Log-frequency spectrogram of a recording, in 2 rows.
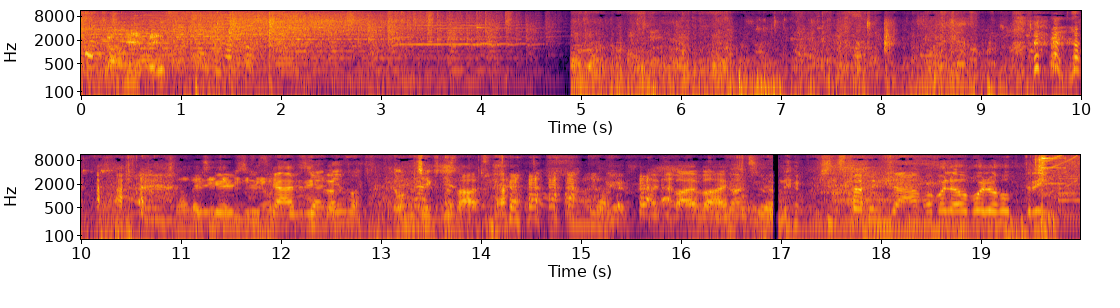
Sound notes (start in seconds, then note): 9.2 laughter; 15.2 laughs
